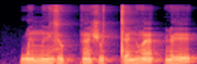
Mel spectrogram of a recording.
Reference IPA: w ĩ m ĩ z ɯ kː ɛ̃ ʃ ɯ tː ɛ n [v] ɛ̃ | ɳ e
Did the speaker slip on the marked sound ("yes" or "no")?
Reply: no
